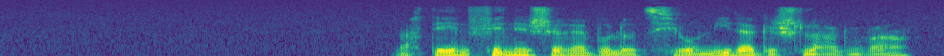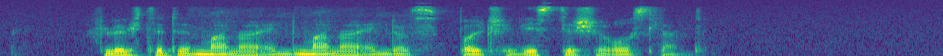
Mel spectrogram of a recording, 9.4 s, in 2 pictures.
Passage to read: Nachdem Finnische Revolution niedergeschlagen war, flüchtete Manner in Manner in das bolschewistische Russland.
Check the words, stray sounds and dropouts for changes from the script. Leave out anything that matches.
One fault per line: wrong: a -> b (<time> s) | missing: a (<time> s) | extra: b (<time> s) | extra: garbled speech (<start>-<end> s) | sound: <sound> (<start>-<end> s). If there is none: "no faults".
no faults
